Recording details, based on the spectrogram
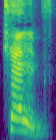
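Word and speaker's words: كلب: One is qalb with a qaf. The next one is with a kaf, kelb.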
